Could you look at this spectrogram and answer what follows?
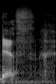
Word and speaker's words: Bith: It rhymes with Sith, but with a B. What, is Zuckuss one? We were talking about Zuckuss earlier. Zuckuss. Yeah, no, okay. It's not Forlorn. Bith.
